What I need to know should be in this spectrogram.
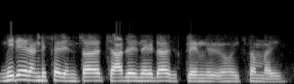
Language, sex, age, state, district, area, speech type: Telugu, male, 18-30, Telangana, Nalgonda, urban, conversation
